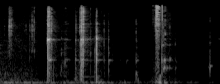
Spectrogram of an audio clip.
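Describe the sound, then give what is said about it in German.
A few sharp clinks and taps of glass and metal in an irregular cluster as a glass of honey winter beer is handed over and a bottle opener is set down, followed by a faint final tick; no one speaks. “So, ich reiche dir mein Glas rüber. Ja, und ich nehme es an, sobald ich den Flaschenöffner weggelegt habe.”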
